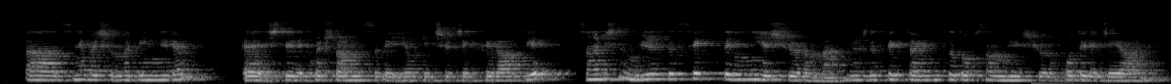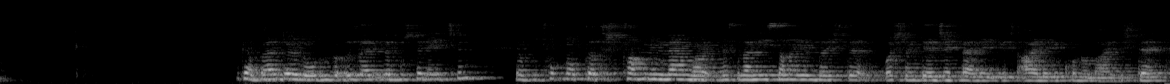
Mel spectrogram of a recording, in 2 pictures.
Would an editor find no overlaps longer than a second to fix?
Yes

